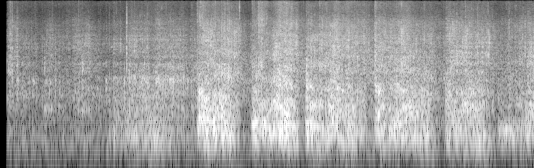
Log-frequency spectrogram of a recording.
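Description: Scraping, crunching strokes on an ice-covered street, a run of them about two a second starting about two seconds in, quieter toward the end.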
